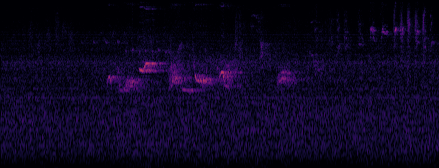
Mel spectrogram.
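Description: A small songbird calling: a run of short clear notes starting about one and a half seconds in, then a quick series of high ticks near the end, over a faint steady hiss.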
